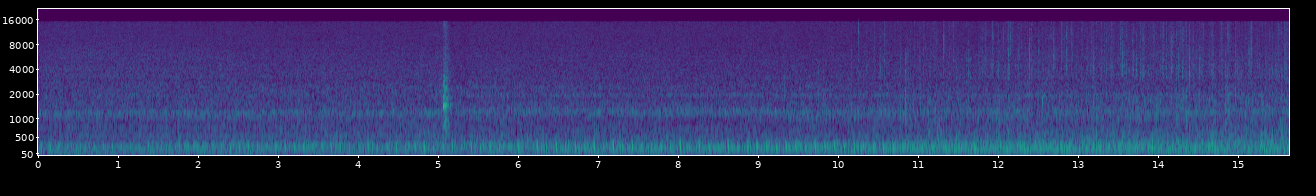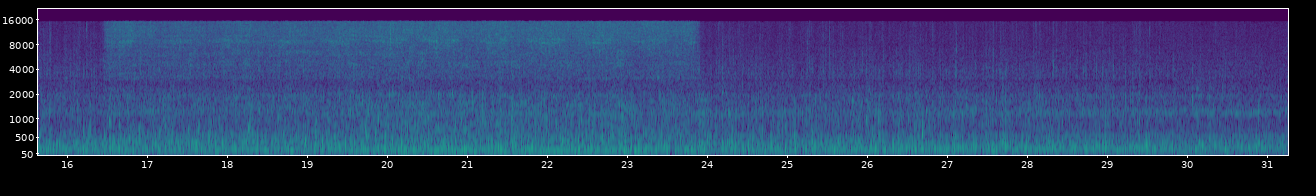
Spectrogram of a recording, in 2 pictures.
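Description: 1966 Philco washing machine starting up and running steadily, its motor humming under the churn of water swirling in the tub, with a single click about five seconds in. About halfway through, a hiss of rushing water comes in and stops suddenly some seven seconds later.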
